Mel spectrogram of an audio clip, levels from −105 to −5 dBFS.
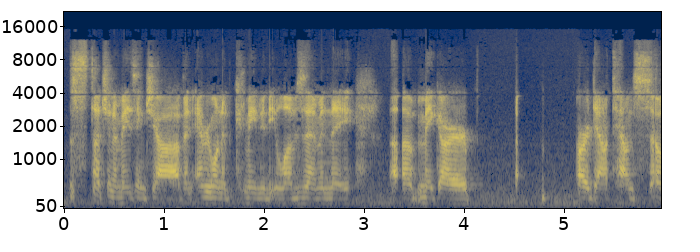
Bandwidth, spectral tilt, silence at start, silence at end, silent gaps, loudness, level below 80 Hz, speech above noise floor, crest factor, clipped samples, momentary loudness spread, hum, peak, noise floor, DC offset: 15.5 kHz; 1.5 dB/octave; 0.05 s; 0 s; none; -20 LUFS; -74 dBFS; 27 dB; 20 dB; under 0.1%; 12 LU; none; -4 dBFS; -49 dBFS; under 0.1%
